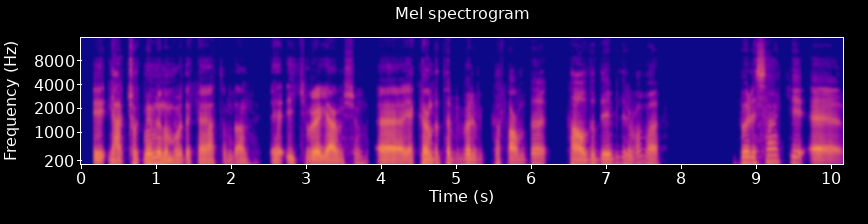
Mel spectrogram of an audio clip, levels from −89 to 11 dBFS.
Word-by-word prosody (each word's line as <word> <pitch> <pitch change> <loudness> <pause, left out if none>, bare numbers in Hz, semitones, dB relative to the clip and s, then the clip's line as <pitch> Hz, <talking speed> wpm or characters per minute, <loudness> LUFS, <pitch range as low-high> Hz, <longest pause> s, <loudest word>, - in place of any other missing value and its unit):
Eee, 100 -1 +2
ya 95 -3 +1
çok 110 +3 -4
memnunum 130 -6 +4
buradaki 90 0 -3
hayatımdan. 90 +1 -2 0.3
Eee, 100 -1 -1
iyi 105 -1 -2
ki 110 - -12
buraya 110 0 +6
gelmişim. 110 +8 +1 0.2
Eee, - - +5
ya 90 -1 +5
kanımda 120 +1 +2
tabii 125 -2 -4
böyle 120 -1 +1
bir 120 - -19
kafamda 115 +4 -2 0.3
kaldı 110 0 +2
diyebilirim 125 0 -2
ama 150 -3 -4 1.1
böyle 150 0 +2
sanki, 170 +1 -3
emm, - - 0
115 Hz, 140 wpm, -25 LUFS, 100-140 Hz, 1.1 s, buraya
